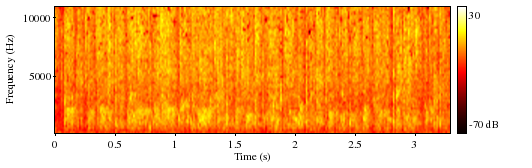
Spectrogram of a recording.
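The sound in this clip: Audience applause for a performer on stage: a dense, steady wash of many hands clapping at an even, loud level from start to finish with no break.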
